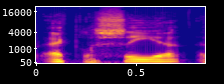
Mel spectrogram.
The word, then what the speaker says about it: ecclesia: The word there, and it's pronounced in various ways, and I'm not a Greek scholar, but it's the word ecclesia, as right. – we typically anglicized it.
